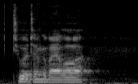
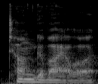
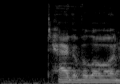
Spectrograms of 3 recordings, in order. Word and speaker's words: Tua Tagovailoa: They took Jalen Waddle, giving giving Tua Tagovailoa, which, yes, it's pronounced Tagovailoa, not Tagovailoa, not however the hell else you've heard it mispronounced.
